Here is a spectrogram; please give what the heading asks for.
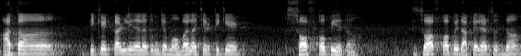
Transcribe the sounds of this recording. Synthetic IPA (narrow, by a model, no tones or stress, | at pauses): at̪a | ʈikeʈkaɽliːd͡zaljat̪umt͡ɕjamobajlat͡ɕiːɾʈikeʈ̚ | sɔɾfʈkɔpiːjet̪a | t̪iːsɔɾfʈ̚kɔpiːd̪akʰeljaɾsud̪ʱːa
